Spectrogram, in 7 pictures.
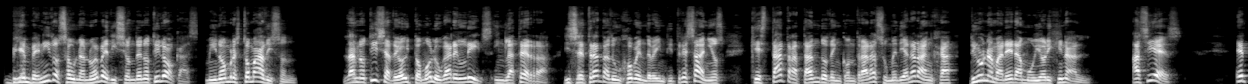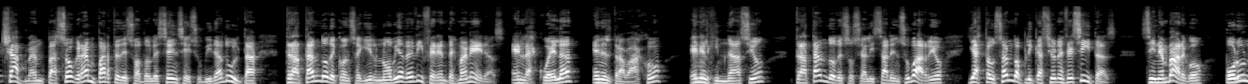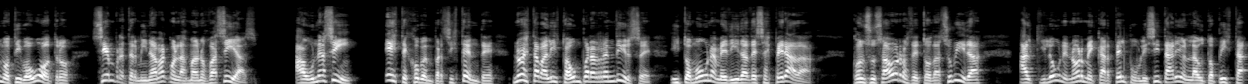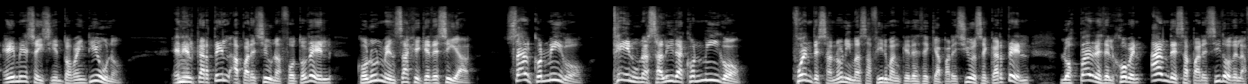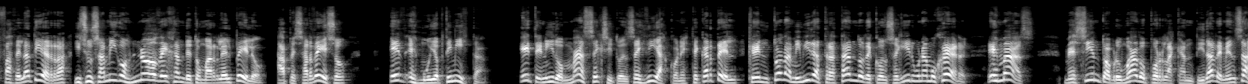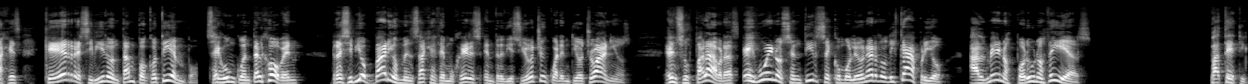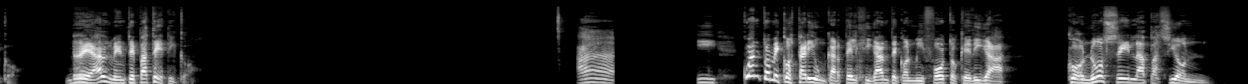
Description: ESPAÑOL DE ARGENTINA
